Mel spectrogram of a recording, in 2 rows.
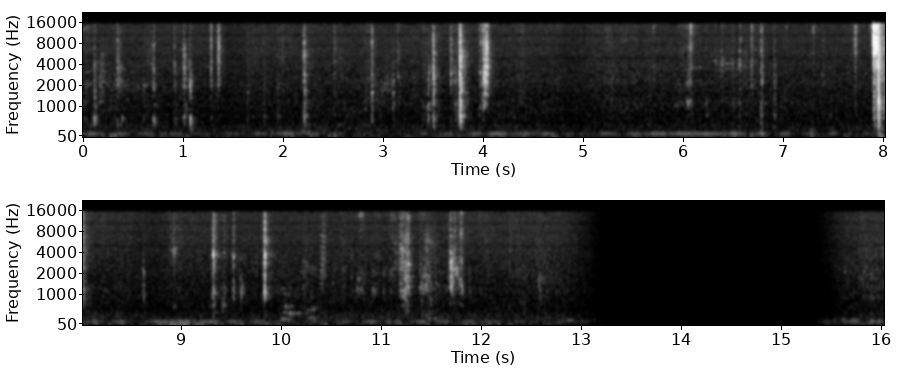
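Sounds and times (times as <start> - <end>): low steady hum: 0.0 - 13.2.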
